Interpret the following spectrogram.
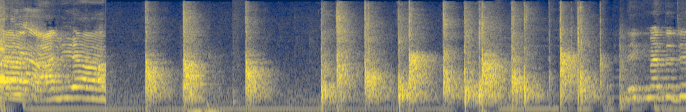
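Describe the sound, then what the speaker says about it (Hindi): Hands clapping at close range during a playful makeup challenge, a few separate claps followed by a quick run of sharp, evenly spaced claps, with voices before and after. "तालियां तालियां।"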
